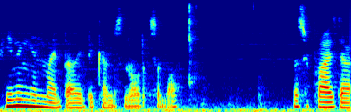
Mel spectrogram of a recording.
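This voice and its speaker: A man with a heavily gravelly, creaking voice reads story narration from a visual novel as a gaming host. His reading is halting and stumbles at times, on a dull lo-fi microphone with faint noise. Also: mid-range voice.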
